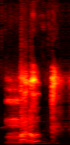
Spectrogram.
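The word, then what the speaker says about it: मरुद्: इसका उच्चारण कैसे करेंगे मरुद मरुद द आधा है तो मरुद पर जाकर रुकेंगे अगर द का पूरा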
